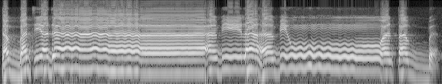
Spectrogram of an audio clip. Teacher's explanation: ada tanwin ketemu dengan waw. Ya, maka itu harus didengungkan. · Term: Idgham bi gunnah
